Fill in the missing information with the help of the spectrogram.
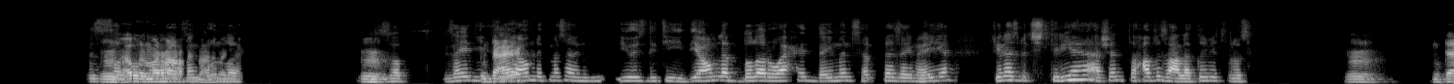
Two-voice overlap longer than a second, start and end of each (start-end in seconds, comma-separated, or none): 1.0-2.4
